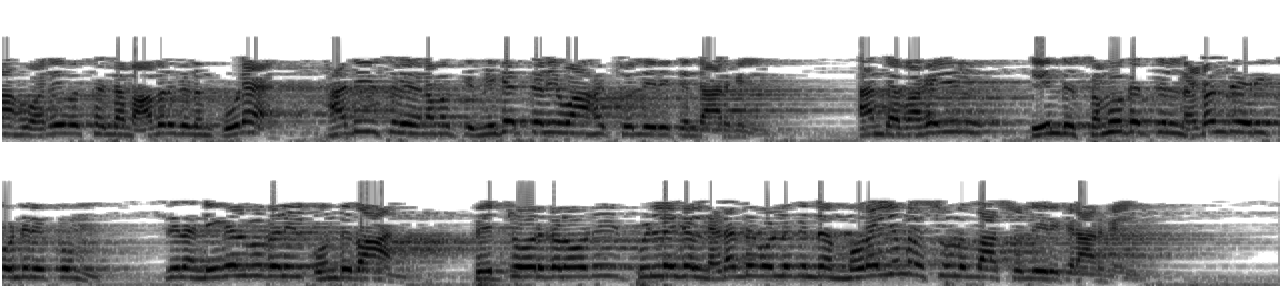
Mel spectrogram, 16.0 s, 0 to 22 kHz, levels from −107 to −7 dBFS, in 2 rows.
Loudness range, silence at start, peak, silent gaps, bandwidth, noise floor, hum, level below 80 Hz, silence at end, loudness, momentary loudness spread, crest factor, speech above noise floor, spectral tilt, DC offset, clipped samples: 2 LU; 0 s; 0 dBFS; none; 8 kHz; -44 dBFS; none; -44 dBFS; 0.65 s; -12 LUFS; 8 LU; 12 dB; 32 dB; -5 dB/octave; under 0.1%; 0.2%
